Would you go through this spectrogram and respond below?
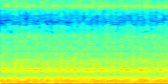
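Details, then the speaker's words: Honda CVT scooter after CVT rework, first start: small single idling with a steady, even low pulse and a faint rough hum from the belt side; runs smoothly overall. "Oke, kita coba hidup motornya ya. Tunggu dungu. Halus K suaranya ada suara kotor-kotor."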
